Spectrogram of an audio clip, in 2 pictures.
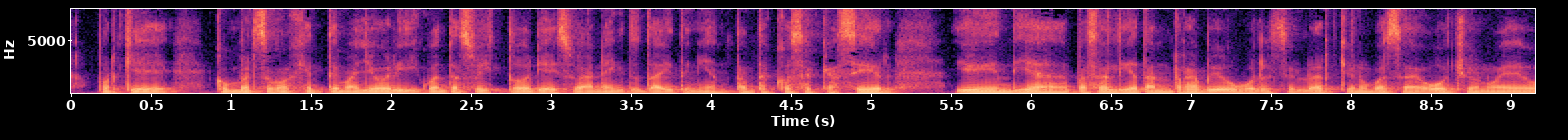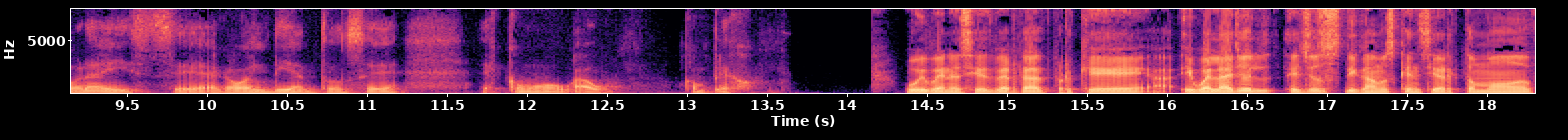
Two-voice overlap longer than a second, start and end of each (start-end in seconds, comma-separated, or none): none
